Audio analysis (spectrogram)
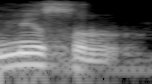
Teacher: مصر التفخيم تقريبا أكثر يميل إليه اللسان، وأيضا في الكتب قالوا هنا التفخيم أولى.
